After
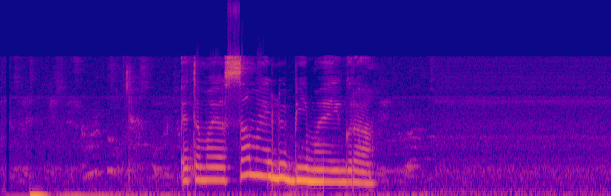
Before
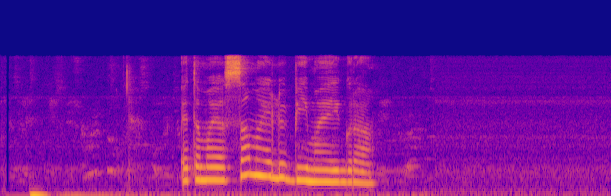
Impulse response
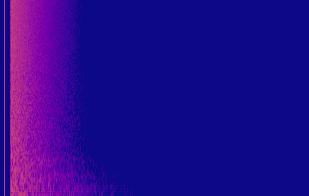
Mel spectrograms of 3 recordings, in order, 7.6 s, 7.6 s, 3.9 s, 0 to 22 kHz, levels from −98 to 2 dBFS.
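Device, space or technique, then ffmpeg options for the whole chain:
clipper into limiter: -filter_complex "[0:a]asoftclip=type=hard:threshold=0.211,alimiter=limit=0.0891:level=0:latency=1:release=11,asettb=1/sr,asplit=3[s0][s1][s2];[s0]atrim=end=3.344[s3];[s1]atrim=start=3.34:end=4.04,asetpts=PTS-STARTPTS,afade=t=in:d=0.004:c=qsin,afade=t=out:st=0.696:d=0.004:c=qsin,tiltshelf=f=1200:g=7.5[s4];[s2]atrim=start=4.036[s5];[s3][s4]acrossfade=d=0.004:c1=hsin:c2=qsin[s6];[s6][s5]acrossfade=d=0.004:c1=qsin:c2=hsin,volume=0.398"

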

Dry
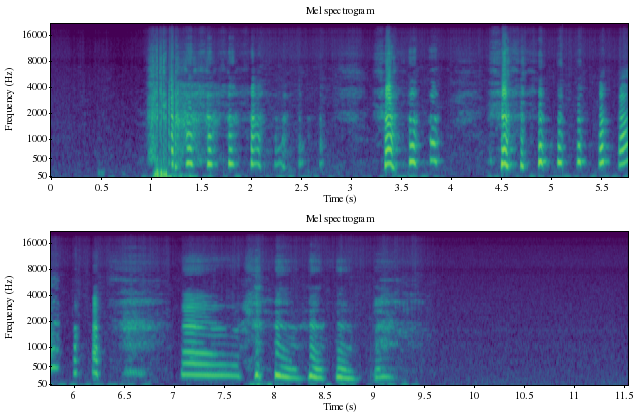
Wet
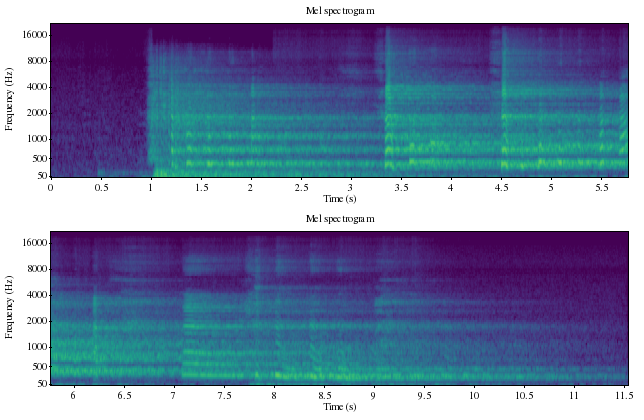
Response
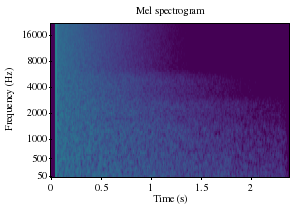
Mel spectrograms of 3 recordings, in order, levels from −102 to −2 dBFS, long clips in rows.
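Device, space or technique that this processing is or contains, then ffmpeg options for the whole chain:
cathedral: -filter_complex "[1:a]atrim=start_sample=2205[s0];[0:a][s0]afir=irnorm=-1:irlink=0,asettb=1/sr,asplit=3[s1][s2][s3];[s1]atrim=end=1.014[s4];[s2]atrim=start=1.01:end=2.22,asetpts=PTS-STARTPTS,afade=t=in:d=0.004:c=qsin,afade=t=out:st=1.206:d=0.004:c=qsin,lowpass=7200[s5];[s3]atrim=start=2.216[s6];[s4][s5]acrossfade=d=0.004:c1=hsin:c2=qsin[s7];[s7][s6]acrossfade=d=0.004:c1=qsin:c2=hsin,asplit=2[s8][s9];[s9]adelay=1341,volume=0.2,highshelf=f=4000:g=-30.2[s10];[s8][s10]amix=inputs=2:normalize=0,volume=0.708"

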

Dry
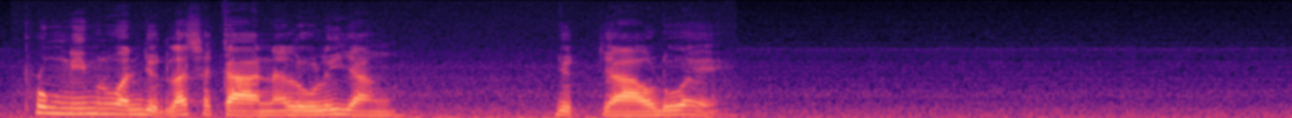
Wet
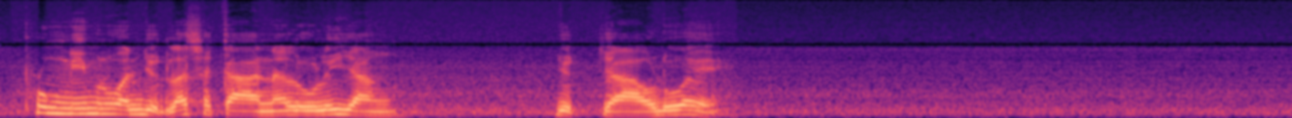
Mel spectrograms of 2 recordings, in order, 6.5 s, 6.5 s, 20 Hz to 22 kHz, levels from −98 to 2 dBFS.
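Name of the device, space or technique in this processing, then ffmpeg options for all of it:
PA system with an anti-feedback notch: -af "highpass=f=180:w=0.5412,highpass=f=180:w=1.3066,asuperstop=centerf=4700:order=4:qfactor=6.3,alimiter=limit=0.188:level=0:latency=1:release=16,volume=2.51"

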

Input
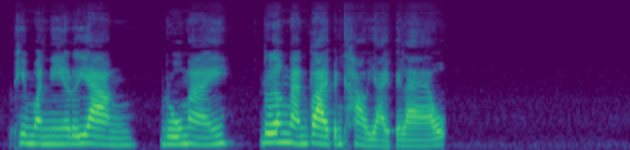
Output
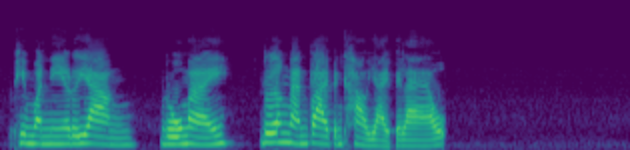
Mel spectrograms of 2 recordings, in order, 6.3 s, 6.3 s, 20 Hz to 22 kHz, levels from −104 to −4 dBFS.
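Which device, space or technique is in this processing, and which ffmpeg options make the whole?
soft clipper into limiter: -filter_complex "[0:a]asoftclip=type=tanh:threshold=0.188,alimiter=limit=0.0841:level=0:latency=1:release=382,asettb=1/sr,asplit=3[s0][s1][s2];[s0]atrim=end=1.264[s3];[s1]atrim=start=1.26:end=2.15,asetpts=PTS-STARTPTS,afade=t=in:d=0.004:c=qsin,afade=t=out:st=0.886:d=0.004:c=qsin,equalizer=f=640:w=1.6:g=7[s4];[s2]atrim=start=2.146[s5];[s3][s4]acrossfade=d=0.004:c1=hsin:c2=qsin[s6];[s6][s5]acrossfade=d=0.004:c1=qsin:c2=hsin,lowpass=f=5500:w=0.5412,lowpass=f=5500:w=1.3066"

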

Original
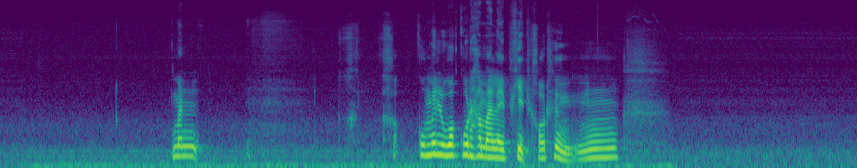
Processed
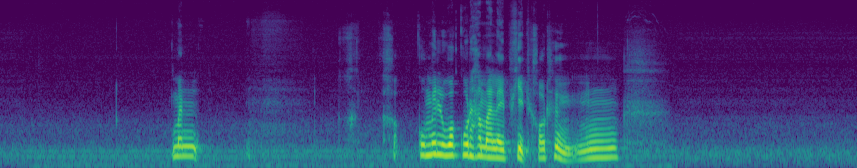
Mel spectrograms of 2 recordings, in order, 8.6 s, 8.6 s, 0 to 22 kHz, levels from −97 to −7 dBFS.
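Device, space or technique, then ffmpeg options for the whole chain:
filter by subtraction: -filter_complex "[0:a]asplit=2[s0][s1];[s1]lowpass=240,volume=-1[s2];[s0][s2]amix=inputs=2:normalize=0"

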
